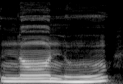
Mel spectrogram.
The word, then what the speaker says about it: น หนู: The Thai consonant no-nu sounds like an N at the beginning and end of a syllable.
